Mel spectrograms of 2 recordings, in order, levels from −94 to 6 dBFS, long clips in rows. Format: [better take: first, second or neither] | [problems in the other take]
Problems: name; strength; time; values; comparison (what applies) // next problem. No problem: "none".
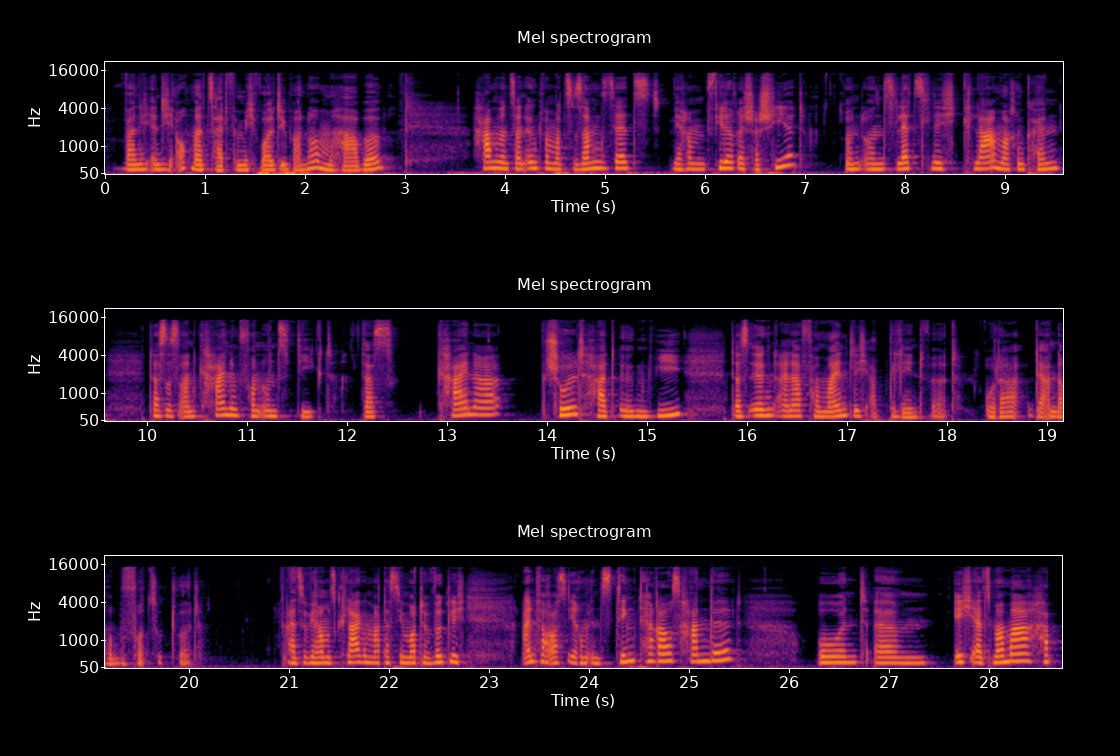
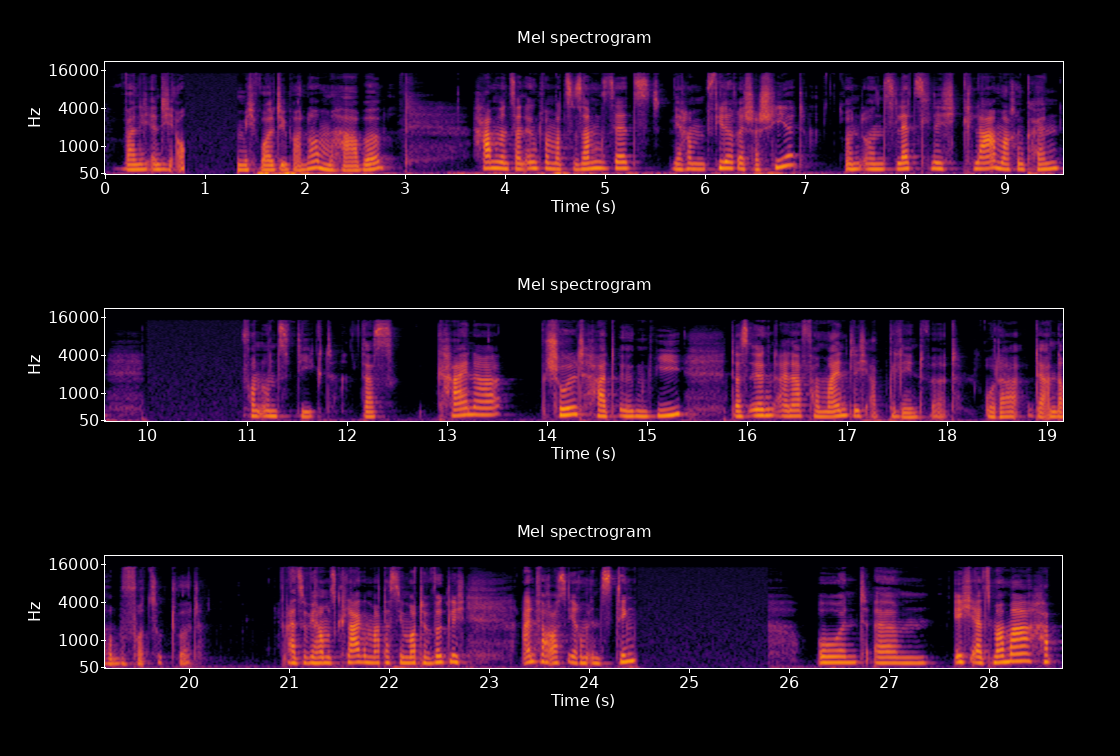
first | audio cutting out; at 1 s for 0.5 s, at 10 s for 1 s and at 24 s for 1.5 s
